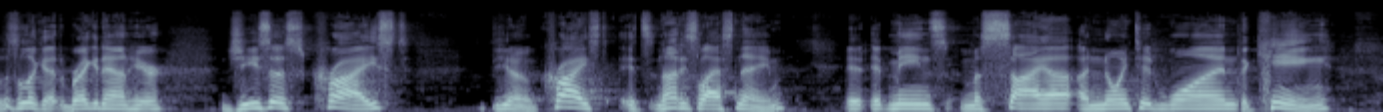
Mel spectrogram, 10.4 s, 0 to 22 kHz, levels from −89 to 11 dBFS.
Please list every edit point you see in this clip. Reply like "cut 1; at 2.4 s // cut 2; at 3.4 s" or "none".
cut 1; at 9.3 s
